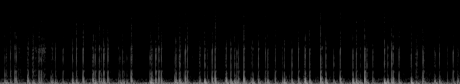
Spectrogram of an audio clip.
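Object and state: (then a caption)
Cardboard piece. Fingertips tap on a piece of cardboard in a dense stream of soft, dull, low thumps that die away almost instantly. The taps shift between slower and quicker bursts, close together and overlapping.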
